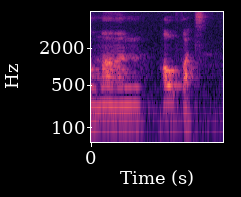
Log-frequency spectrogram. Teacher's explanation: Hukum bacaan yang kelima adalah izhar, terdapat di ayat ke-8, yaitu man haufat. Di situ terdapat nun mati bertemu dengan huruf kha, sehingga dalam pembacaannya harus jelas dan tidak boleh didengungkan.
